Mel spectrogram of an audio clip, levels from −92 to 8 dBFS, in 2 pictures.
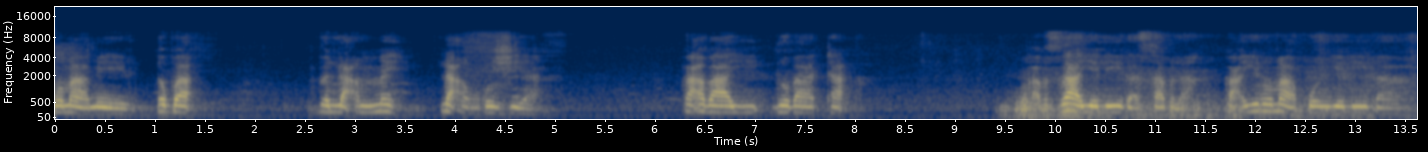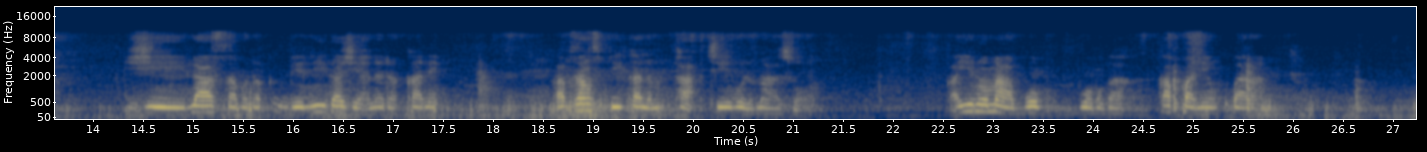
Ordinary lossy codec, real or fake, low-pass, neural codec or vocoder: AAC, 32 kbps; real; 9.9 kHz; none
